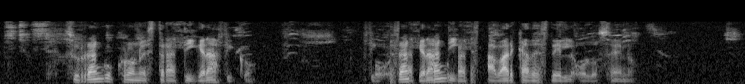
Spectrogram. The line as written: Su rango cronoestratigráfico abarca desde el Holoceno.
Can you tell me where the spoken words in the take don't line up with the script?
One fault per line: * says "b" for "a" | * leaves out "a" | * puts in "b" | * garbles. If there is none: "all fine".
* garbles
